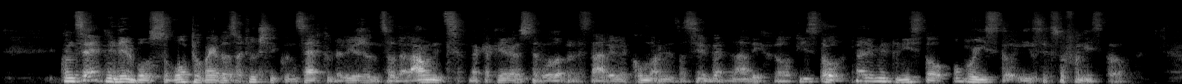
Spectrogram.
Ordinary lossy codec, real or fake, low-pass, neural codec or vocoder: AAC, 32 kbps; fake; 19.8 kHz; codec, 44.1 kHz, 2.6 kbps, DAC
